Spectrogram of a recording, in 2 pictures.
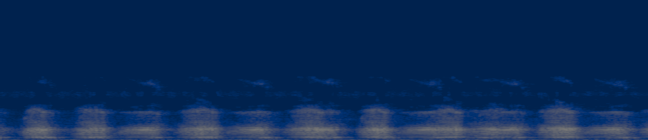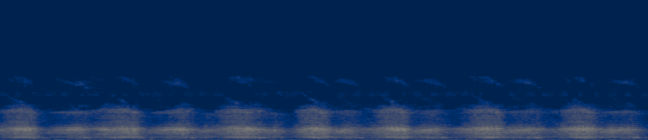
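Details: Frog chorus during a tropical storm at Driver, Northern Territory, Australia, in December, captured on a phone set down and left; loud raspy, pulsing croaks repeat roughly twice per second, overlapping into a steady throbbing rhythm.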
